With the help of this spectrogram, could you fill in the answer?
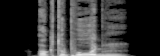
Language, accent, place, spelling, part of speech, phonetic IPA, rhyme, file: German, Germany, Berlin, Oktopoden, noun, [ɔktoˈpoːdn̩], -oːdn̩, De-Oktopoden.ogg
- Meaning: plural of Oktopus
